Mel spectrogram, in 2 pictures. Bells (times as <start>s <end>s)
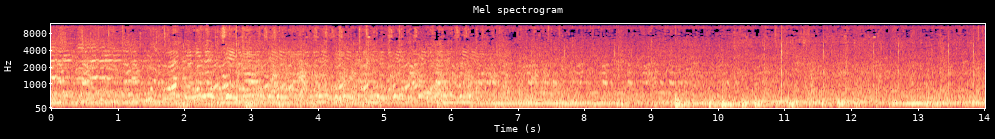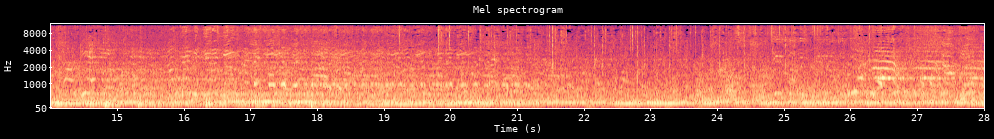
0.0s 8.9s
